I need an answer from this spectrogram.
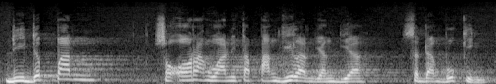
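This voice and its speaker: A man teaching a theology class, quizzing students with quick, joking questions and telling stories. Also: fairly high pitch, expressive, a little mellow. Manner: jokey, rapid-fire questioning of students. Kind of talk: interactive class lecture with storytelling. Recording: echoey hall, faint background hiss.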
